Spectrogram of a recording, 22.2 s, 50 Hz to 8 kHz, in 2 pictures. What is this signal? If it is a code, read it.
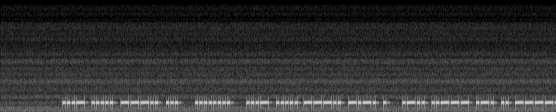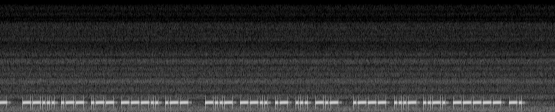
Morse code, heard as a keyed tone, hand-sent with a paddle, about 26 wpm, 760 Hz. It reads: V58S <HH> V58CE L2RI0 7WW8W XZASK JVF0N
